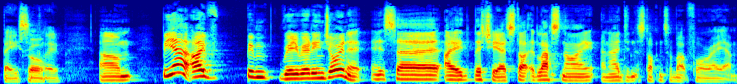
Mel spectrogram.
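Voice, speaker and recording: In a very clean recording with a silent background, a man with an English accent speaks in a fairly high voice, with very wide pitch swings and big swings in loudness. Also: fairly quick pace. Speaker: podcast co-host. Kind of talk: casual chat.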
